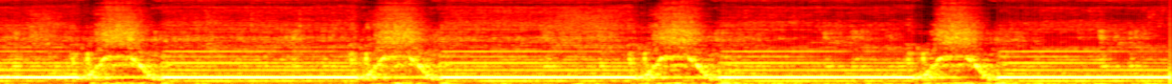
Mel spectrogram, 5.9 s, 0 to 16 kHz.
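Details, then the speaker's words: New Prusa i3 Mk2s 3D printer preflight self-test: steady stepper buzz broken about every 1.4 seconds by a rising-falling sweep as the axis reverses; clean, even, normal motion. "Well, That's getting really annoying. There's got to be a way to make music with these."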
